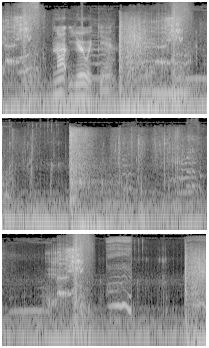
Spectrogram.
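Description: A ghostly creature wails and shrieks in high, eerie cries.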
